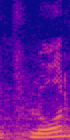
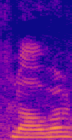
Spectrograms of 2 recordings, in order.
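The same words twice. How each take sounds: First: फ्लोर said like floor, one syllable; wrong pronunciation. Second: फ्लावर said like flower, two syllables; flour said right. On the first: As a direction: show the mistake, फ्लोर like floor. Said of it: "इसको हम फ्लोर नहीं पढ़ेंगे". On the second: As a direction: say फ्लावर as flow-er, not floor. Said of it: "इसको हम फ्लोर नहीं पढ़ेंगे, फ्लावर पढ़ेंगे". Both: Shown as a demonstration.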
